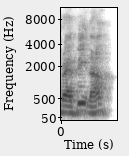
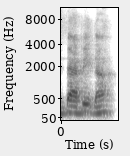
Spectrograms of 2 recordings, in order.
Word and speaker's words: Babbitt: Not rabbit, it's Babbitt. Don't disturb people's Irving name. Babbitt. A theory? How do you pronounce again? Never mind, just ignore this. It's pronounced Babbitt.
